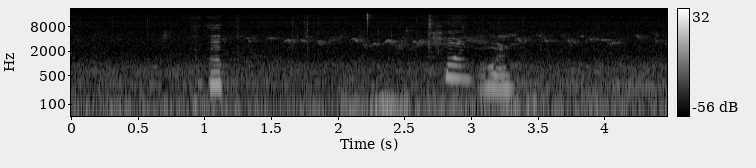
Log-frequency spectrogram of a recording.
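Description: A young child speaks in a high voice.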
